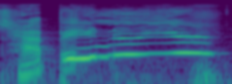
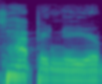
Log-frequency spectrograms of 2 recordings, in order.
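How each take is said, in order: First: It is said as a question, rising. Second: It is said as a statement, falling.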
